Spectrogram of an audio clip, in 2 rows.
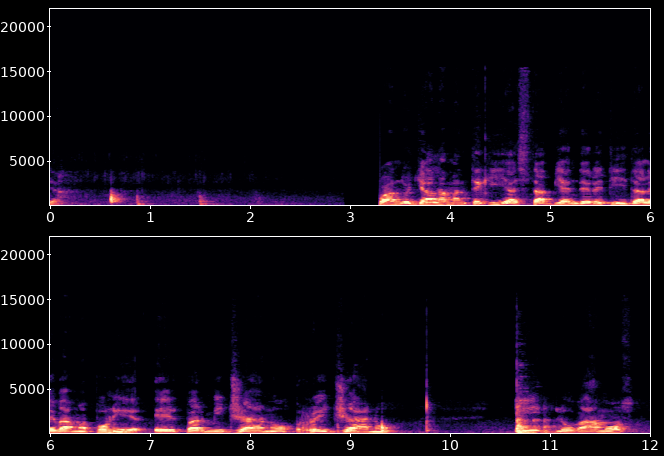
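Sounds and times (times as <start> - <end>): wooden spoon stirring rice in pot: 0.0 - 2.4.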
